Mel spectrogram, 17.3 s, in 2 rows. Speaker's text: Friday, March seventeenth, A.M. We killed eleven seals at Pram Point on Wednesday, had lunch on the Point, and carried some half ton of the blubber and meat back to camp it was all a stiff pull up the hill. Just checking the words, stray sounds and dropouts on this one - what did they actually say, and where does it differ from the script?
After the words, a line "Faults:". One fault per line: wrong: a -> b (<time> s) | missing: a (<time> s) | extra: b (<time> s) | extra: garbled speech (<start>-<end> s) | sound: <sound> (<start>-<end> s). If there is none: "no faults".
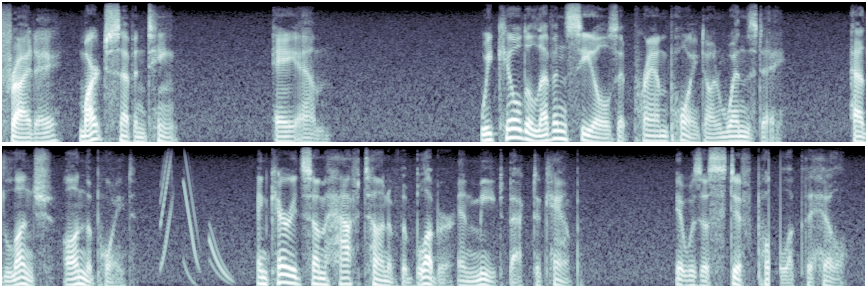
Friday, March seventeenth, A.M. We killed eleven seals at Pram Point on Wednesday, had lunch on the Point, and carried some half ton of the blubber and meat back to camp it was a stiff pull up the hill.
Faults:
sound: chirp (10.2-11.0 s)
missing: all (15.6 s)
sound: dropout (16.3-16.4 s)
